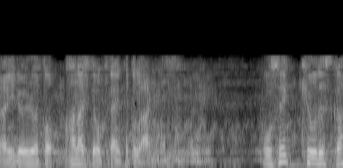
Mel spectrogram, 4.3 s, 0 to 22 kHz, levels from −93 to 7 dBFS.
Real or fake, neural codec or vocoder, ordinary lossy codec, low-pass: fake; codec, 16 kHz, 4.8 kbps, FACodec; MP3, 24 kbps; 5.4 kHz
